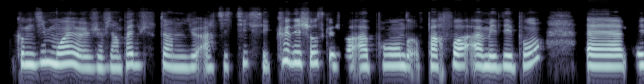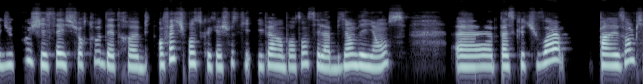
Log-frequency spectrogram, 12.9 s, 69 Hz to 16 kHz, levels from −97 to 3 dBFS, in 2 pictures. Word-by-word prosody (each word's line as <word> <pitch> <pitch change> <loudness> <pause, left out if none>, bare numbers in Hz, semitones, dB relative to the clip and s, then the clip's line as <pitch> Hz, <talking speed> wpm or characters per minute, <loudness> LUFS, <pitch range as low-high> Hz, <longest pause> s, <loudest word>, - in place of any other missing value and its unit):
comme 255 -1 +3
dit, 270 +3 0
moi 265 -1 +5
heu, - - -3
je 205 0 -4
viens 200 0 -4
pas 245 +4 +1
du 235 -1 -7
tout - - -26
d'un 230 -3 0
milieu 210 +1 -3
artistique, 220 +6 -8
c'est - - -8
que 315 - -4
des 275 -2 +3
choses 270 +1 0
que - - -1
je 230 - -14
dois 210 - -1
apprendre 230 +1 0
parfois 230 +2 +3
à 230 0 +2
mes 215 -1 +3
dépens. 225 - 0 0.5
Heu 220 -1 +6 0.2
et 240 - +4
du 240 +1 -4
coup 315 +6 -6
j'essaye 250 -2 +2
surtout 250 +4 -6
d'être, 225 -4 -2
heu, 210 - +1
bi 200 +2 -7
en - - +3
fait 355 +8 +2
je - - -6
pense 265 0 0
que 240 - -4
quelque 215 -1 -2
chose 265 +5 -11
qui 245 - -10
est - - -33
hyper 225 0 0
important, 215 +4 -3
c'est 255 -3 -2
la 205 - +2
bienveillance. 230 +4 0 0.5
Heu, 215 0 +3 0.3
parce 225 0 +1
que, - - -4
tu 235 +1 -9
vois, 310 +6 +4 0.4
par 240 -1 +5
exemple 270 +8 0
il - - -20
230 Hz, 255 wpm, -23 LUFS, 215-255 Hz, 0.5 s, Heu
